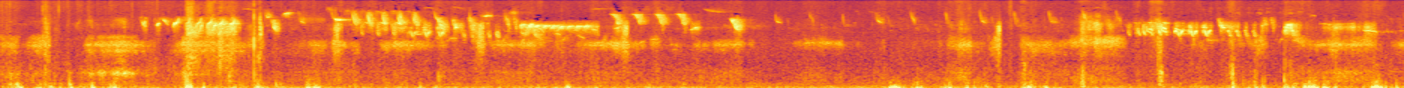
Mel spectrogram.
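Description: Wild birds singing, with several overlapping chirps and trills and a soft note repeated about once a second. A few faint low knocks.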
